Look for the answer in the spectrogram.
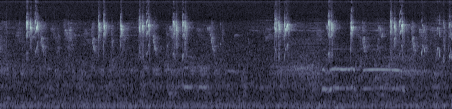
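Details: Sunbird, bought in poor condition and kept in captivity, beginning to sing after two days of care: short bursts of very high, thin chirps come in clusters every second or two, with a few faint steady whistled notes lower down.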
